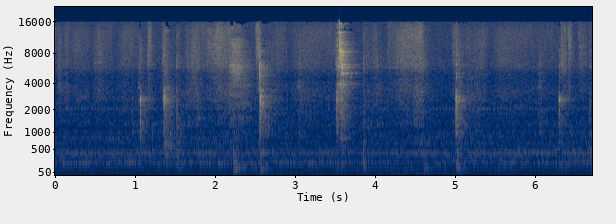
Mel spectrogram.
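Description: Wooden rolling pin working sugar-cookie dough on a wooden countertop: a scattering of short knocks and clacks, about seven of them, as the pin is rolled, lifted and set down.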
